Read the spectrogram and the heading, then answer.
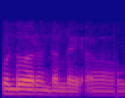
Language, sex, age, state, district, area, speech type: Malayalam, male, 18-30, Kerala, Kasaragod, rural, conversation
